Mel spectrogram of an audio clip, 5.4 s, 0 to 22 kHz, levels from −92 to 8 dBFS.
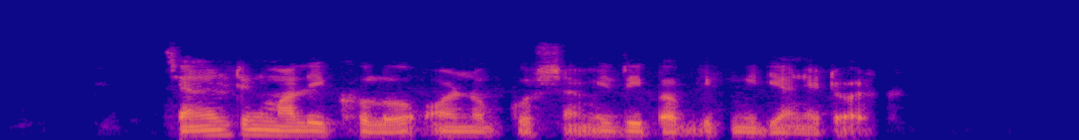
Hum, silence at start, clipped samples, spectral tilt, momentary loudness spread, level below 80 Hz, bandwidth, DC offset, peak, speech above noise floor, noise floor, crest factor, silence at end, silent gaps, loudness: none; 0.85 s; under 0.1%; -7.5 dB/octave; 7 LU; -62 dBFS; 6.8 kHz; under 0.1%; -12 dBFS; over 60 dB; under -90 dBFS; 20 dB; 1.05 s; none; -30 LUFS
